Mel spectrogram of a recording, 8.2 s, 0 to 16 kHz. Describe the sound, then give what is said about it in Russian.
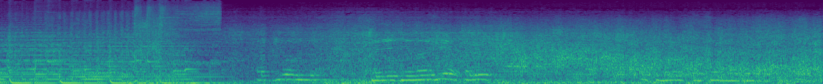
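Aircraft engines roar loudly and steadily at the 2011 outdoor air show in Zhukovsky, Russia, where Putin views Rostec's Sukhoi Superjet 100 civil airliner; a broad wash of engine noise fills the scene while a voice talks faintly beneath it. “В 2011 году. Выставка самолетов в Жуковском.”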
